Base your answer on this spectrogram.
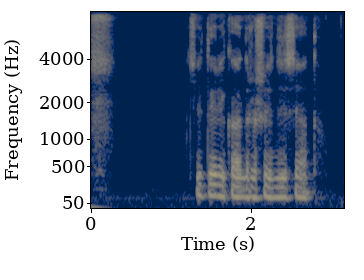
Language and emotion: Russian, neutral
